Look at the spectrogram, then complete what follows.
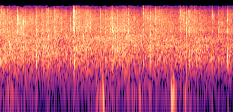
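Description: A crowd applauds the whole team steadily, a dense, even wash of many hands clapping at a moderate level, with no voices standing out above it.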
